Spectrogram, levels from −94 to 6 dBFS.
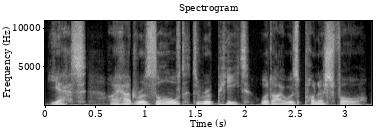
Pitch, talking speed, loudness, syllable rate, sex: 130 Hz, 200 wpm, -16 LUFS, 5.6 syllables/s, male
